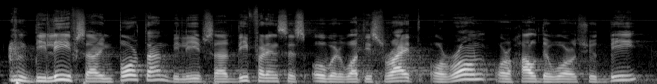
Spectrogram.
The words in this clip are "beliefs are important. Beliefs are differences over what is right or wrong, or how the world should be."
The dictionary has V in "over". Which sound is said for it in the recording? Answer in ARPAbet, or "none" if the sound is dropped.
B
